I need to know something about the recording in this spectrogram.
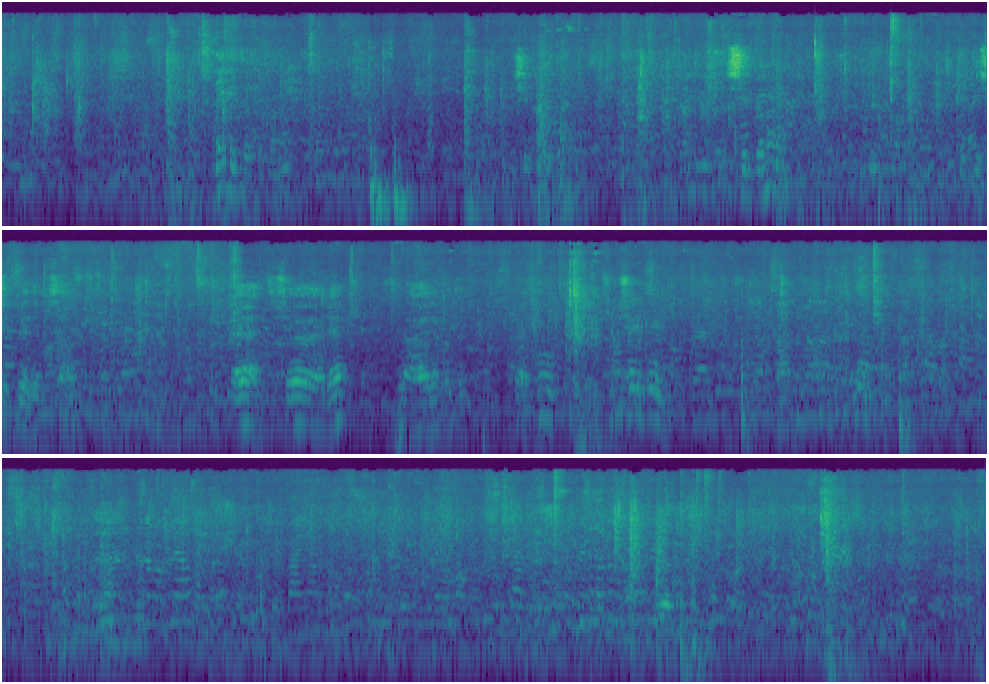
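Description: Several people talk at once.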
